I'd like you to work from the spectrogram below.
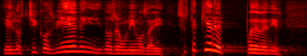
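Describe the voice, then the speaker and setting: A man's voice: high-pitched, lively intonation, normal speed, dark tone. A preacher voicing a curt, grumpy old man in a sermon story, in an echoey hall. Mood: gruff. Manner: curt, snapping. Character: gruff grumpy old man praying loudly.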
